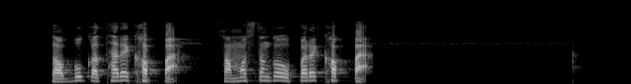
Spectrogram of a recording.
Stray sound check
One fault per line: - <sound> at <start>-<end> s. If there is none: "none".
none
